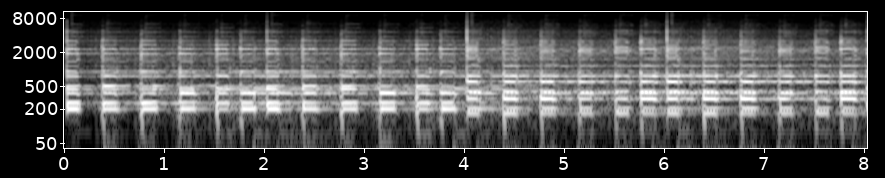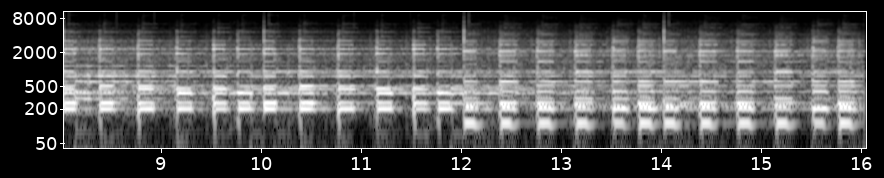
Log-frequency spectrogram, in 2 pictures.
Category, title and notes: Music > Solo instrument
Loop #2 - (Key of Eb Major)
Plucked, Strings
